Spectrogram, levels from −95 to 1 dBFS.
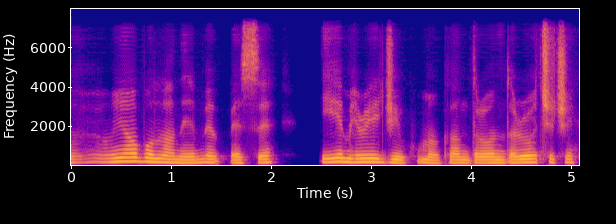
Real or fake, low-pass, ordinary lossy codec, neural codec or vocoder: fake; 7.2 kHz; none; codec, 16 kHz, about 1 kbps, DyCAST, with the encoder's durations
